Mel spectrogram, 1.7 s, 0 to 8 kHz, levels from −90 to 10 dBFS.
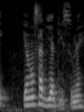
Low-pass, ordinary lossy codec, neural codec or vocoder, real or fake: none; none; codec, 16 kHz, 8 kbps, FreqCodec, smaller model; fake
